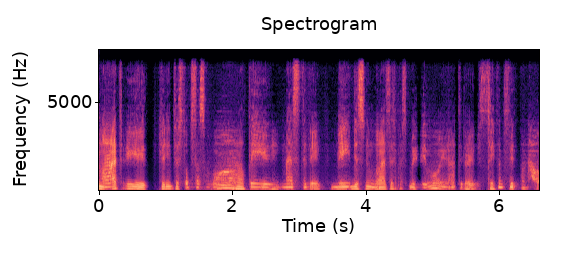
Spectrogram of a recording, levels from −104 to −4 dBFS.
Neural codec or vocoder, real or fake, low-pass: codec, 44.1 kHz, 0.9 kbps, DAC; fake; 7.2 kHz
